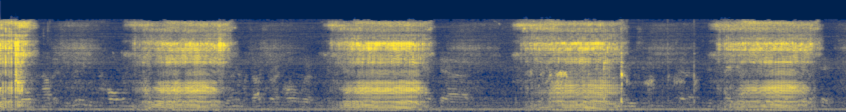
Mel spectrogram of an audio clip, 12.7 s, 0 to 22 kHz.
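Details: A friend snores like a pig after a night of drinking in Las Vegas: four loud, rattling inspiratory snores about 3 seconds apart with quieter breaths between, possibly an imitation; snoring.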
